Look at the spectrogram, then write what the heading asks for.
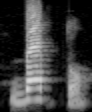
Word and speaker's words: ব্যক্ত: নির্ণচারটা হলন্ত তো বয় জফালা কয় তত এর উচ্চারণ হবে ব্যক্ত অর্থাৎ ব্যক্ত শব্দটির প্রথম বর্ণ হচ্ছে ব এবং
